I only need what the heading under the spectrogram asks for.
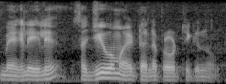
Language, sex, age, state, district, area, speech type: Malayalam, male, 45-60, Kerala, Kollam, rural, spontaneous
